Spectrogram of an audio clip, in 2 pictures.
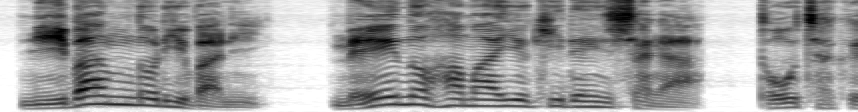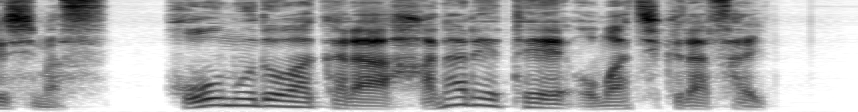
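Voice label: approaching Meinohama, station announcement, Fukuoka city subway; 接近-姪浜行; 福岡市地下鉄 空港線・箱崎線 中洲川端駅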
